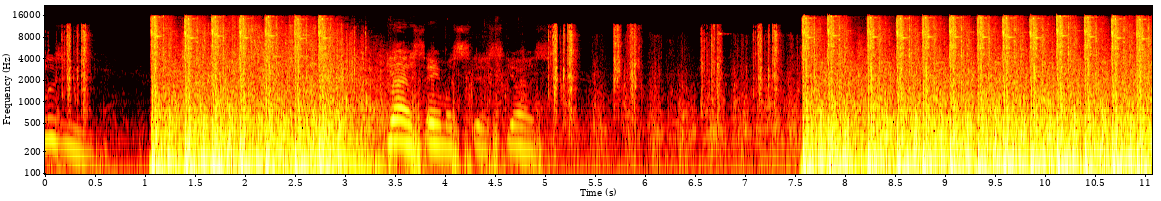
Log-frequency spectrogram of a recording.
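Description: Rapid gunfire rattles loudly in a video game.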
